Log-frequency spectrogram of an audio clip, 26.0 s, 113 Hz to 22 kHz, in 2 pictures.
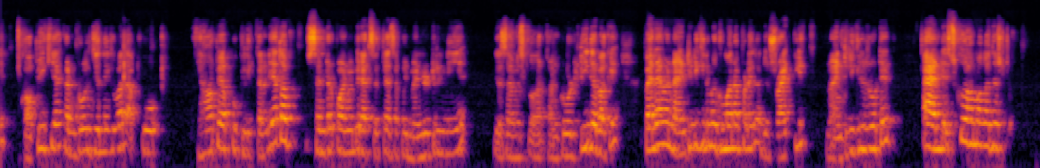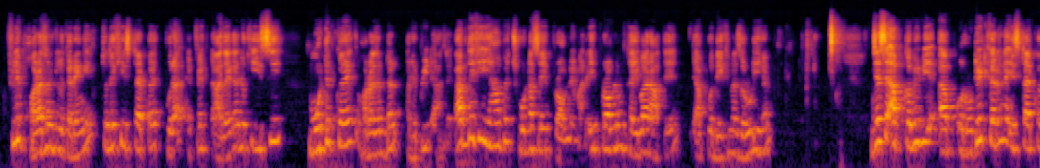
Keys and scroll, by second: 0.2 space, 1.4 ctrl+t, 6.8 ctrl+t, 11.5 space, 15.4 Return, 16.8 space, 23.0 v.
